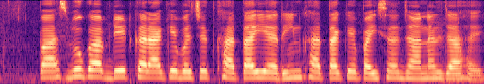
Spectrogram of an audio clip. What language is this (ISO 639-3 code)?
mag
